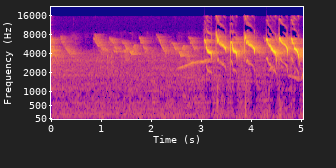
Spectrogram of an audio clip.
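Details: Oriental white-eye training song for caged birds: quiet faint chirps at first, a thin rising whistle, then a loud sequence of sharp high downslurred notes repeated about twice per second.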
